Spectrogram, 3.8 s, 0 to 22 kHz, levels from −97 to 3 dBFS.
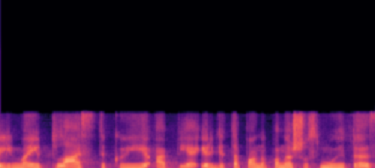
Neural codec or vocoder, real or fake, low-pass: codec, 16 kHz, about 1 kbps, DyCAST, with the encoder's durations; fake; 7.2 kHz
